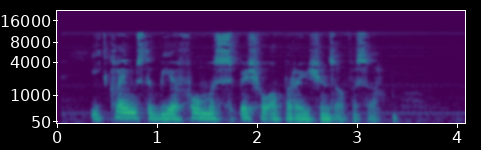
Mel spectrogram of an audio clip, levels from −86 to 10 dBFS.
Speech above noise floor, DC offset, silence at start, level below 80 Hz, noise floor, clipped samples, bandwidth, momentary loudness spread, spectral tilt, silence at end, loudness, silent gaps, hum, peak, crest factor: 35 dB; under 0.1%; 0.35 s; -62 dBFS; -65 dBFS; under 0.1%; 11.5 kHz; 12 LU; -5 dB/octave; 0.7 s; -30 LUFS; none; none; -14 dBFS; 16 dB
